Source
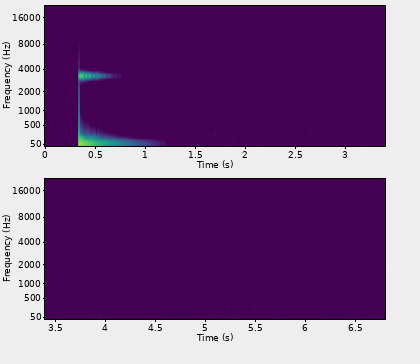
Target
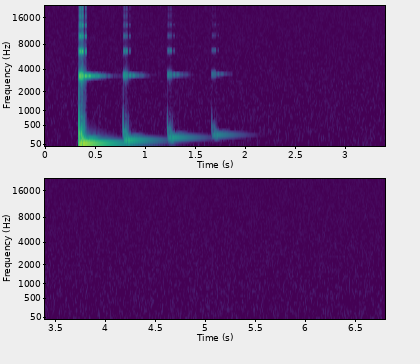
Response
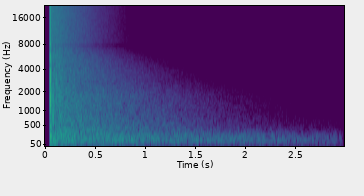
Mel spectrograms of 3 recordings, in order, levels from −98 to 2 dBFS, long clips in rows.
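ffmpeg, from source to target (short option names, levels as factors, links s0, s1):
-filter_complex "[0:a]aeval=exprs='0.106*(abs(mod(val(0)/0.106+3,4)-2)-1)':c=same,asplit=4[s0][s1][s2][s3];[s1]adelay=442,afreqshift=60,volume=0.0708[s4];[s2]adelay=884,afreqshift=120,volume=0.0275[s5];[s3]adelay=1326,afreqshift=180,volume=0.0107[s6];[s0][s4][s5][s6]amix=inputs=4:normalize=0,volume=1.88"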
